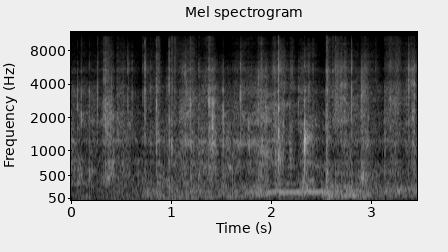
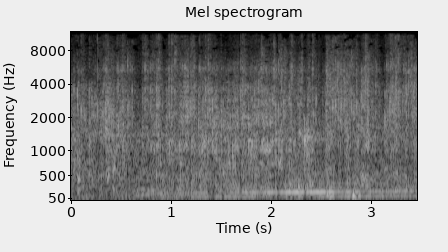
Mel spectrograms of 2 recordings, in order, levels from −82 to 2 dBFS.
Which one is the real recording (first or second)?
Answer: second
